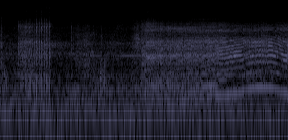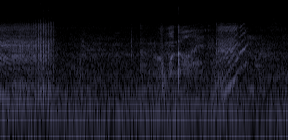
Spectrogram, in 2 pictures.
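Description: Breathy whispering close to the microphone, with a drawn-out voice in the middle that rises and falls in pitch.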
